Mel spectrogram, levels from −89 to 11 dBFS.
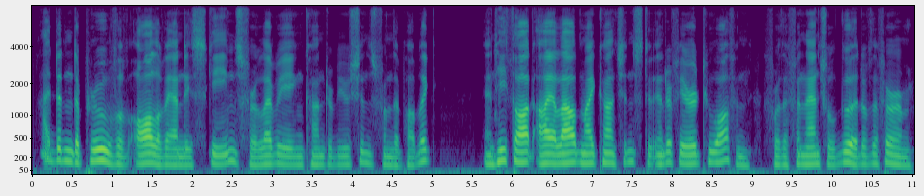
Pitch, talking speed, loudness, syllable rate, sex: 125 Hz, 175 wpm, -20 LUFS, 5.1 syllables/s, male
